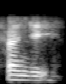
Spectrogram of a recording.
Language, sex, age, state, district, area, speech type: Punjabi, female, 45-60, Punjab, Amritsar, urban, conversation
